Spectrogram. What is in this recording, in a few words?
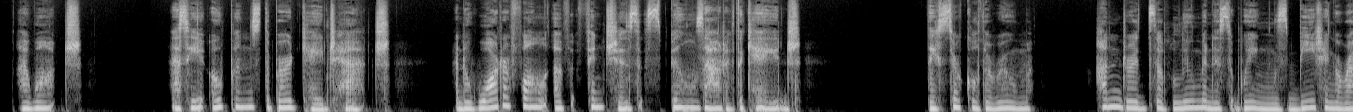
american voice audiobook, American Female Voice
